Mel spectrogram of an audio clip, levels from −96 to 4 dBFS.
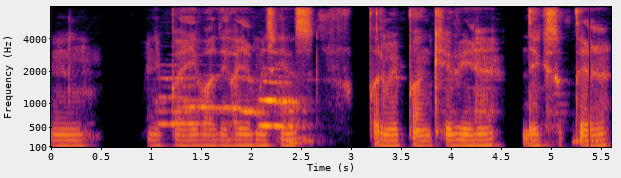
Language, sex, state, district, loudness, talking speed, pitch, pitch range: Hindi, male, Jharkhand, Sahebganj, -21 LUFS, 160 wpm, 115 Hz, 115-120 Hz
